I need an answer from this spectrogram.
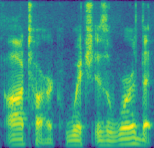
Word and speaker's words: Autarch: Now, the name of this is pronounced autarch, which is a word that means a ruler who has absolute power.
